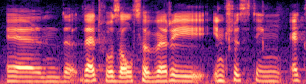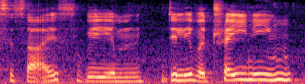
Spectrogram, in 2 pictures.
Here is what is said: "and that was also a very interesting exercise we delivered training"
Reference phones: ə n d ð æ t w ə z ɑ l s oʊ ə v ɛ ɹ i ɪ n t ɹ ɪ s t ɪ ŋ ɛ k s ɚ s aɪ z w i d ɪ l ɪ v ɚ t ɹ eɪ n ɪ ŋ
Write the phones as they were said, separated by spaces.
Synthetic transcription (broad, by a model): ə n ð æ t w ə z ɑ l s oʊ ə v ɛ ɹ i ɪ n t ɹ ɪ s t ɪ ŋ ɛ k s ɚ s aɪ z w i d ɪ l ɪ v ɚ t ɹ eɪ n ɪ ŋ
